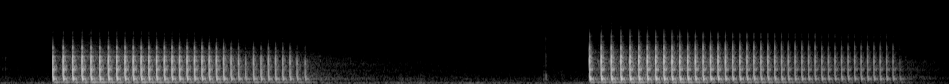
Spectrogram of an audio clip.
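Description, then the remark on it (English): A pileated woodpecker drums two loud, rapid rolls, each lasting a few seconds and fading slightly at the end, separated by a brief pause. No voices are heard. “It's the loud, drumming noise of the pileated woodpecker.”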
